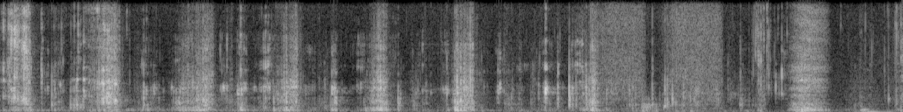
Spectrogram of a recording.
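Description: Close-miked chewing of crunchy pickled radish cubes: a quick, uneven run of wet crunches and clicks in the mouth.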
